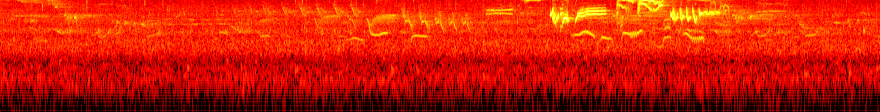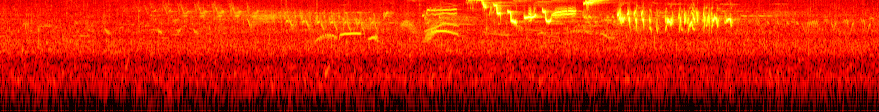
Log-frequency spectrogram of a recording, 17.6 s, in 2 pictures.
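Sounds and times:
European robin singing: 4.9 - 7.7, 11.8 - 16.2.

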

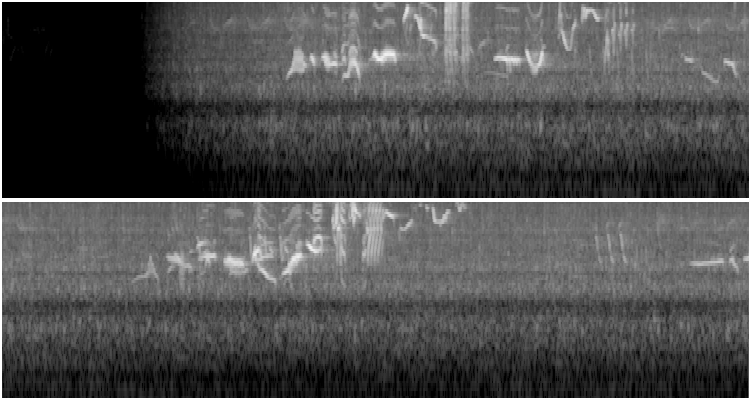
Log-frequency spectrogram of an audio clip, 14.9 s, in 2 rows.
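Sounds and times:
Common blackbird song: 2.1 - 7.8, 8.8 - 12.2, 13.2 - 14.9.

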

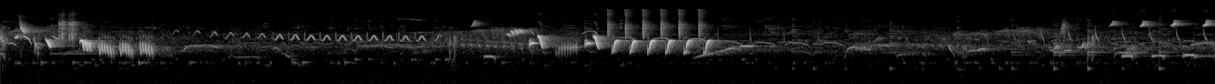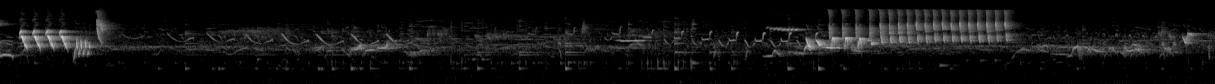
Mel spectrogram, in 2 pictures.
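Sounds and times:
chorus of other birds: 0.0 - 24.2
common nightingale singing: 0.0 - 24.2.

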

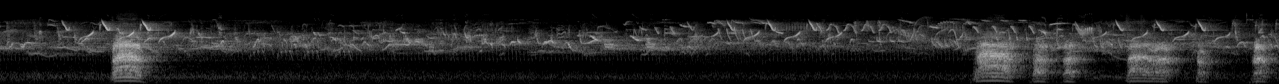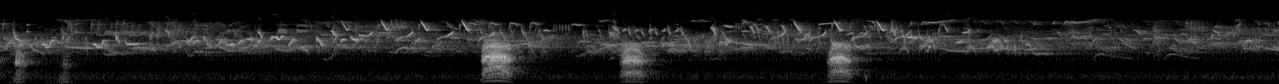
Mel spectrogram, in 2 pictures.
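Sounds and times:
songbird chorus: 0.0 - 25.5
roe deer barking: 1.1 - 1.6, 9.8 - 13.5, 17.6 - 18.1, 19.0 - 19.4, 21.1 - 21.5
speech: 1.2 - 1.6.

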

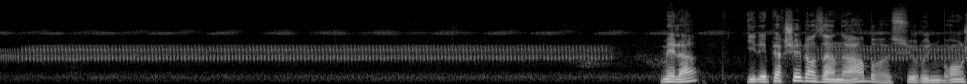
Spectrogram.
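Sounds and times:
European nightjar churring trill: 6.6 - 9.6
speech: 6.6 - 9.6.

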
